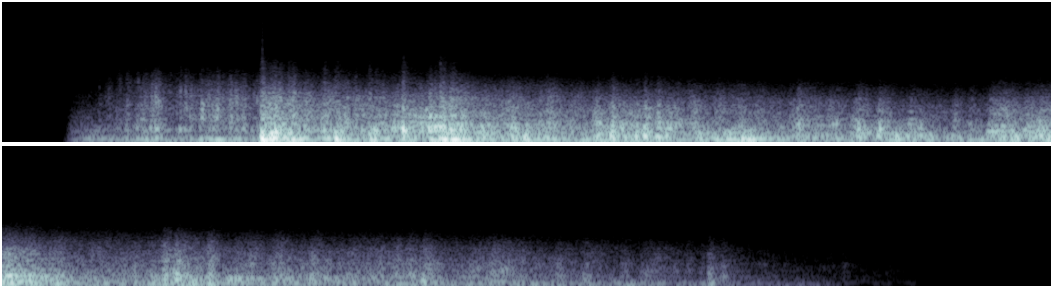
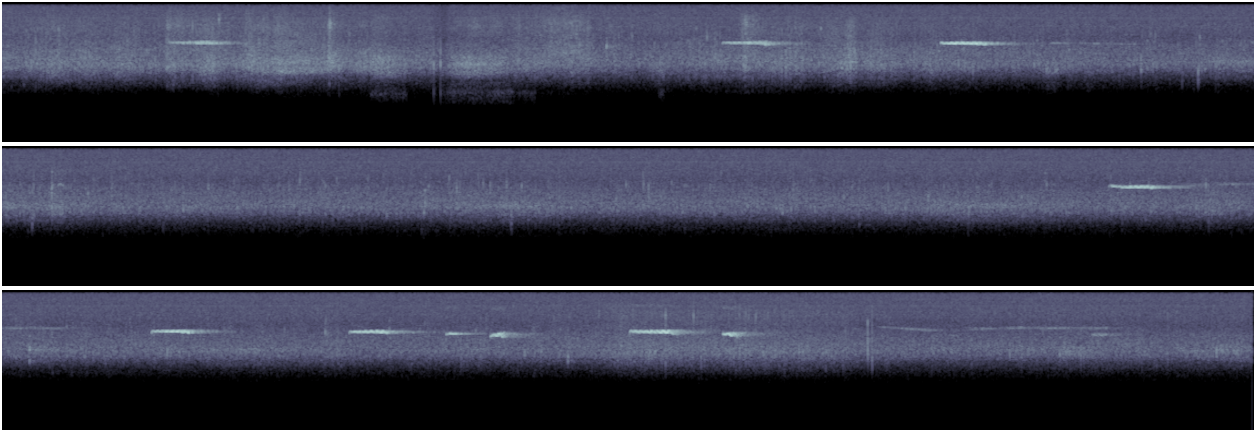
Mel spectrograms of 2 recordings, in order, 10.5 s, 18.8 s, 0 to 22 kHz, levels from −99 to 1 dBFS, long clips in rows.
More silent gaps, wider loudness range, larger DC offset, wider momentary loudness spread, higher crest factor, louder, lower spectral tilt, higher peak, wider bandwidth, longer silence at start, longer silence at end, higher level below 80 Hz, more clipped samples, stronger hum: neither; first, 19 LU vs 13 LU; neither; first, 23 LU vs 17 LU; about the same, 22 dB vs 22 dB; first, -23 LUFS vs -27 LUFS; first, -13.5 dB/octave vs 12.5 dB/octave; first, -2 dBFS vs -8 dBFS; second, 2.3 kHz vs over 20 kHz; first, 0.4 s vs 0 s; first, 1.65 s vs 0 s; first, -26 dBFS vs under -90 dBFS; neither; neither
